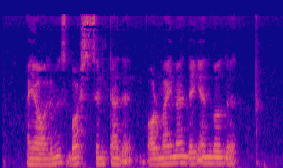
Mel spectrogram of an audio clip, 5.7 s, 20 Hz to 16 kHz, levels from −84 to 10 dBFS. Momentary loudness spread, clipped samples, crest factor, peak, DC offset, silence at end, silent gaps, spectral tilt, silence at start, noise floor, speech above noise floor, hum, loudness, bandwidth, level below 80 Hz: 13 LU; under 0.1%; 16 dB; -12 dBFS; under 0.1%; 0.35 s; none; -5 dB/octave; 0.05 s; -55 dBFS; 28 dB; none; -27 LUFS; 11.5 kHz; -60 dBFS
